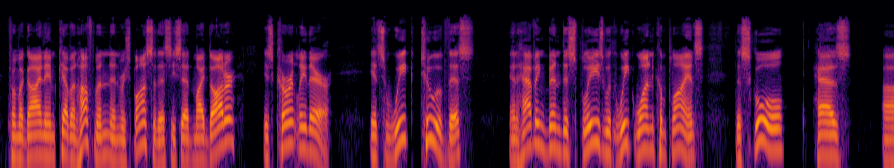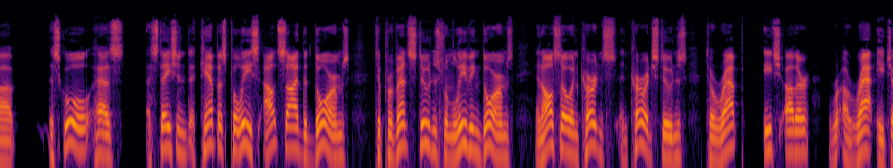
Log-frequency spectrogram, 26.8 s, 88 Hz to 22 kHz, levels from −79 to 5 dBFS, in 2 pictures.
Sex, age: male, 60-79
